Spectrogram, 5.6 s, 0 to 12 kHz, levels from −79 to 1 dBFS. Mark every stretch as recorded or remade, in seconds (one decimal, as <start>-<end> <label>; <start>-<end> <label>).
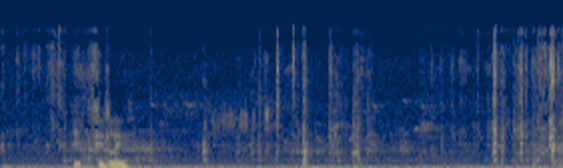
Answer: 0.0-5.6 recorded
